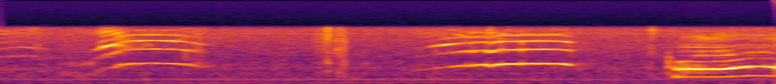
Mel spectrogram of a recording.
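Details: Luna, a young pet kitten, meowing while begging to go outside: three plaintive meows, the first two arched and drawn out, the last abrupt and louder, with a click between and a steady low hum behind.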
